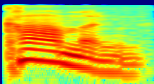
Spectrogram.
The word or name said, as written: common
